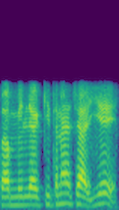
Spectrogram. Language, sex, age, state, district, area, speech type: Hindi, male, 30-45, Uttar Pradesh, Ghazipur, rural, conversation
